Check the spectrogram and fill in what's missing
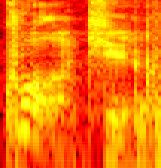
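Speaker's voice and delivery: high-pitched video game kill announcer call. After a kill in the game, the speaker does a Halo announcer impression. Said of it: "That was my best Halo announcer impression".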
